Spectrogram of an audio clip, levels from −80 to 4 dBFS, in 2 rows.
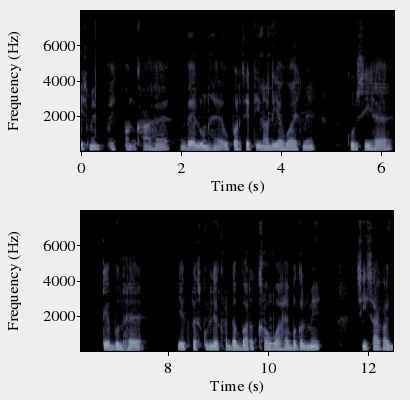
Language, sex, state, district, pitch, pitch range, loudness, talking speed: Hindi, male, Bihar, Purnia, 150 Hz, 145-155 Hz, -32 LUFS, 140 wpm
